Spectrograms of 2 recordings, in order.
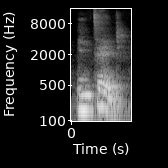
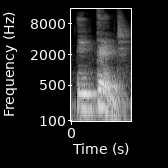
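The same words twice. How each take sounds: The two takes are said the same way.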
